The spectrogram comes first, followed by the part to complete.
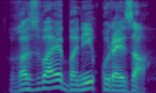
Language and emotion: Urdu, neutral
